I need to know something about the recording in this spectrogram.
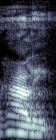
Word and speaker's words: Halley: And for those looking for help with pronunciation, the name traditionally rhymes with the word valley or Halley.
